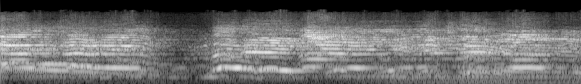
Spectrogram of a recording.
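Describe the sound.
A crowd cheers wildly in a castle courtyard, many voices shouting together in a loud, continuous roar that dips briefly and then swells again.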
